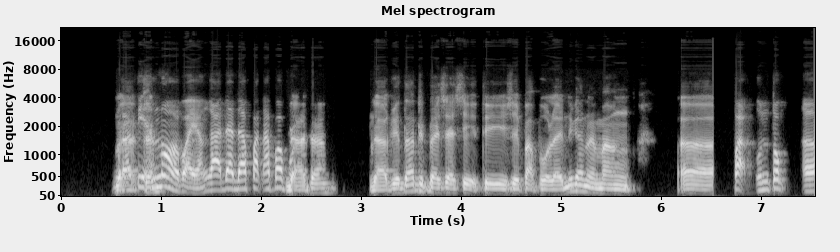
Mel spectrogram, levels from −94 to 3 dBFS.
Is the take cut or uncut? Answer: cut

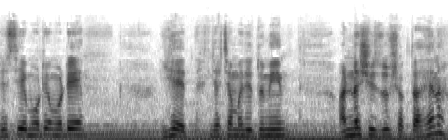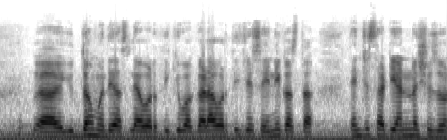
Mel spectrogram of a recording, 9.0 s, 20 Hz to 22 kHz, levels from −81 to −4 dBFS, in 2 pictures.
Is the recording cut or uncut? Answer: uncut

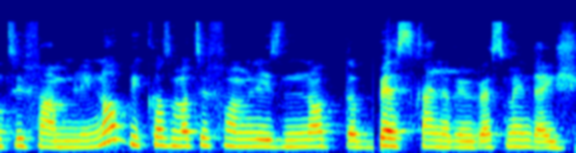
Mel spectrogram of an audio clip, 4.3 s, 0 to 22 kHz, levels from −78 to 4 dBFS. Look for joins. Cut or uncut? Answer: uncut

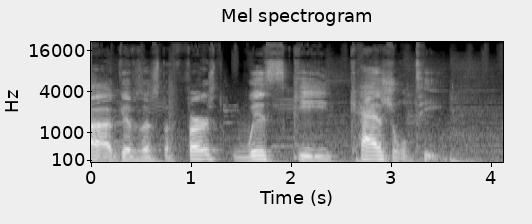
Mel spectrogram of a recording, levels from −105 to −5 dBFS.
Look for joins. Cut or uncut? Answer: uncut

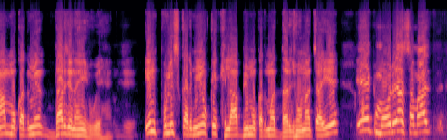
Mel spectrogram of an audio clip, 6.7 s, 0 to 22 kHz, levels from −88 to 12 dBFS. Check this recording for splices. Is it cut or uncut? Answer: cut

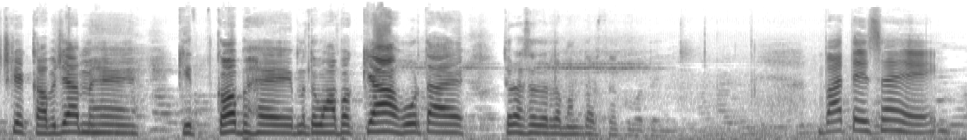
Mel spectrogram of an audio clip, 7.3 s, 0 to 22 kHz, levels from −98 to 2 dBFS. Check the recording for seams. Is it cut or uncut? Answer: uncut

